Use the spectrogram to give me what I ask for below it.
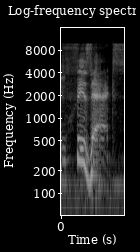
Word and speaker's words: PhysX: physics what did physics ever do to me physx it's spelled p h y s and then a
